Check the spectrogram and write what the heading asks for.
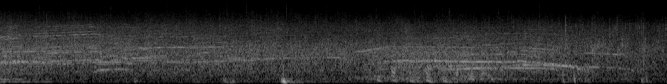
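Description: Sustained audience applause, a dense steady patter of many hands clapping at an even level throughout, with faint cheers and a few brief shouts rising through the crowd noise.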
